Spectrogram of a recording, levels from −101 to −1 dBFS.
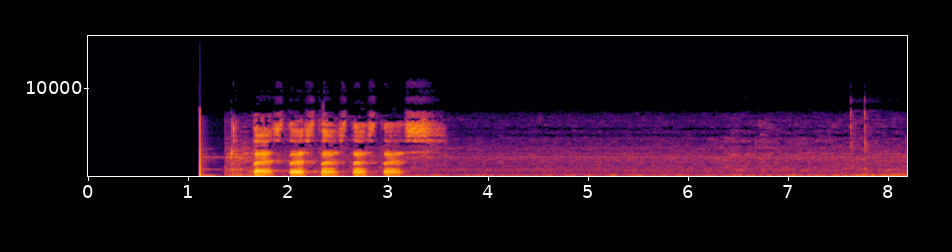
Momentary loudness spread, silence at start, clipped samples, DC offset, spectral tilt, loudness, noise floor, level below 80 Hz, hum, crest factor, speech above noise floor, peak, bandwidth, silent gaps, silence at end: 26 LU; 1.1 s; under 0.1%; under 0.1%; -3 dB/octave; -19 LUFS; -45 dBFS; -44 dBFS; none; 24 dB; 27 dB; 0 dBFS; 9 kHz; none; 0 s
